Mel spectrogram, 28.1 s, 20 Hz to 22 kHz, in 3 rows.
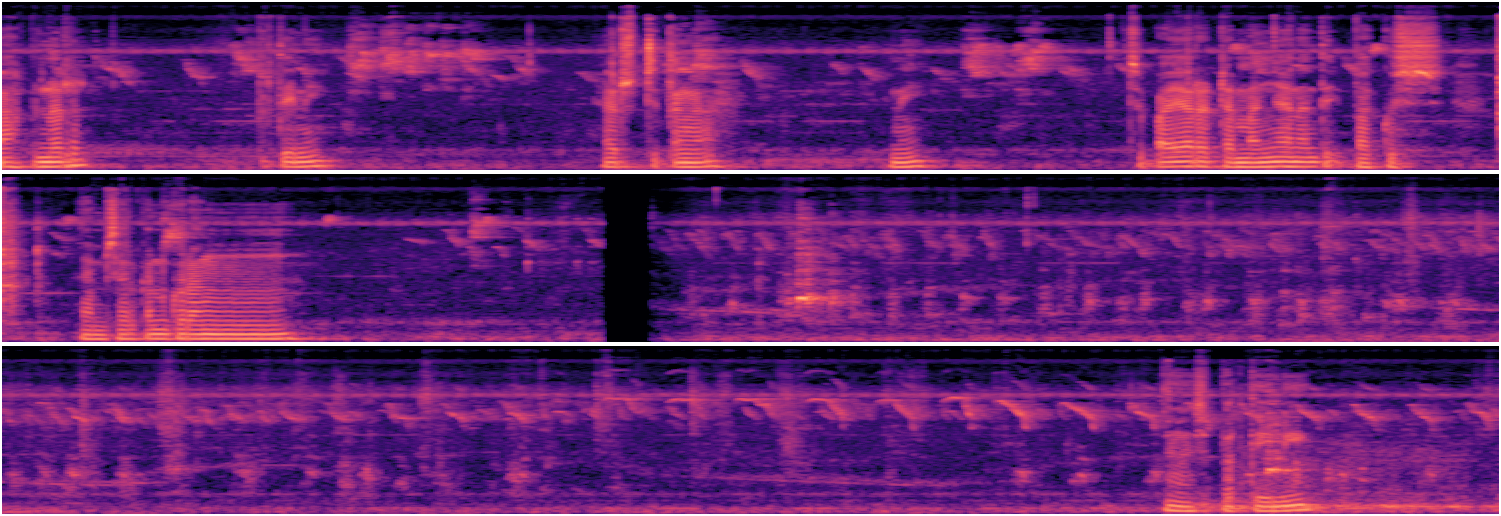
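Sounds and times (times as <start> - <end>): small birds chirping: 0.0 - 28.0
chickens clucking: 13.5 - 28.0.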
